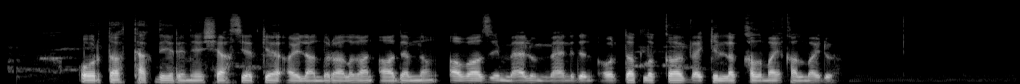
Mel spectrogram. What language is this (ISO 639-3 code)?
uig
